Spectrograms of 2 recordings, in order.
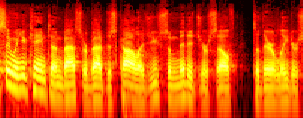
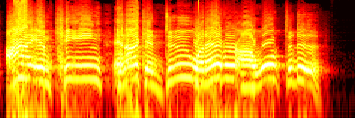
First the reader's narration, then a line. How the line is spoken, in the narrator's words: The giant of flesh is always yelling out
